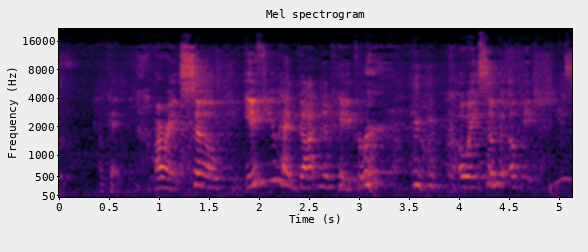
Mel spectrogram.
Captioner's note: laughs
